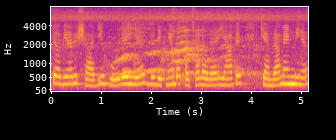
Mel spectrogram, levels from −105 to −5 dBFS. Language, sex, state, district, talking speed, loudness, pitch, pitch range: Hindi, female, Odisha, Sambalpur, 220 wpm, -16 LUFS, 250 Hz, 225-270 Hz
